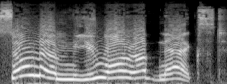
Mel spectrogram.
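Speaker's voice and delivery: wizard voice in an announcing manner. A voice fills the space around the player, calling the next one up: bellowing wizard voice. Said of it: "a voice sort of bellows out from just really this entire space around you".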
